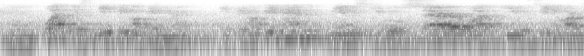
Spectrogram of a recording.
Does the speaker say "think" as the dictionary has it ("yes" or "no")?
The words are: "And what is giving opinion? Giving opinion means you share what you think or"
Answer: no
